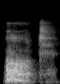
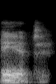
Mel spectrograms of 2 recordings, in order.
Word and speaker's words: aunt: what was the question ant is pronounced Aunt not ant yeah it's not directed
